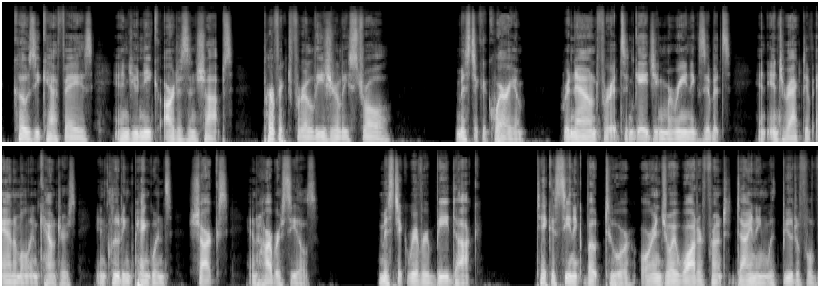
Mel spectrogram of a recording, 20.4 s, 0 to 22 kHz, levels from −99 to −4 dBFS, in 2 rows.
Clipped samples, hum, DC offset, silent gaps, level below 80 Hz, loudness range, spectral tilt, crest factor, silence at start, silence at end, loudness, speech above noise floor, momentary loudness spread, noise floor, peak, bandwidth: under 0.1%; none; under 0.1%; none; -36 dBFS; 3 LU; -5 dB/octave; 20 dB; 0.15 s; 0 s; -21 LUFS; 52 dB; 12 LU; -73 dBFS; -2 dBFS; 17.5 kHz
